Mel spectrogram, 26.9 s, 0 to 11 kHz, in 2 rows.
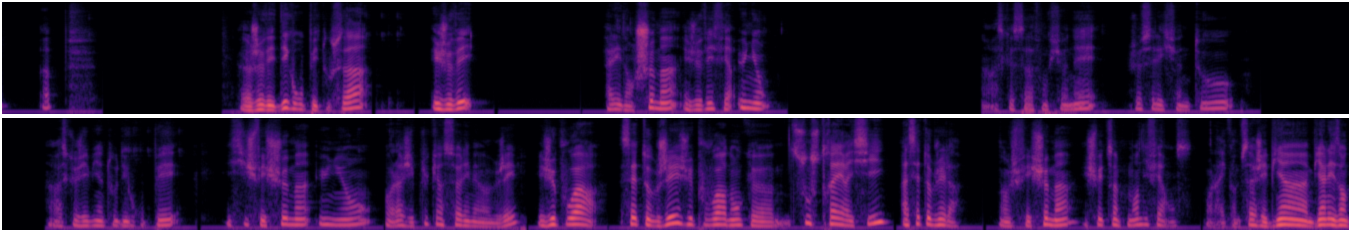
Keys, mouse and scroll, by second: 1.0 shift+click, 3.4 click, 3.5 click, 3.7 click, 3.8 click, 6.1 click, 7.4 click, 8.8 click, 9.5 click, 10.2 F1, 10.4 click, 11.0-12.0 drag, 12.6 shift+click, 13.1 shift+click, 14.7 click, 14.8 click, 15.0 click, 15.1 click, 16.0 click, 16.9 click, 17.4-18.4 drag, 18.7 ctrl+z, 23.7 click, 24.9 click, 25.6 middle click, 25.6 scroll up 2, 25.8 middle click.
